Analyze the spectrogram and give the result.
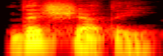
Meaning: made of boards, planks
- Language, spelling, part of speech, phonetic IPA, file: Russian, дощатый, adjective, [dɐˈɕːatɨj], Ru-дощатый.ogg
